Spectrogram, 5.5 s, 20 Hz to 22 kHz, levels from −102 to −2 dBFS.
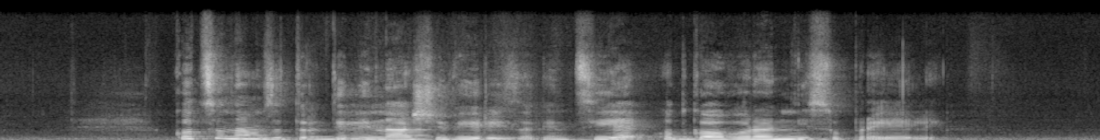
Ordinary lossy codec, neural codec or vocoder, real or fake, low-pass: none; vocoder, 44.1 kHz, 128 mel bands, Pupu-Vocoder; fake; 19.8 kHz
